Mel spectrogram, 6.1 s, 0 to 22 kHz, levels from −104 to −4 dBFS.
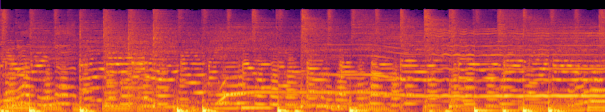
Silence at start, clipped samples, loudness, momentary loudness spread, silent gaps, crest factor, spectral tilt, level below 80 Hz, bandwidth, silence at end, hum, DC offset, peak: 0 s; under 0.1%; -18 LUFS; 4 LU; none; 14 dB; -5.5 dB/octave; -20 dBFS; 15.5 kHz; 0 s; none; under 0.1%; -2 dBFS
